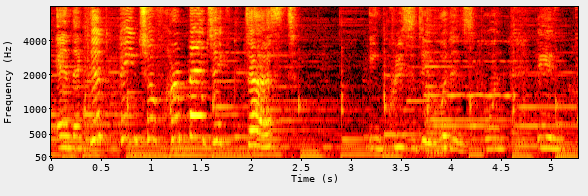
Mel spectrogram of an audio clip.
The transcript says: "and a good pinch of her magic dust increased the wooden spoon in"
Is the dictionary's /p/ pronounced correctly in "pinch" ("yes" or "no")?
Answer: yes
